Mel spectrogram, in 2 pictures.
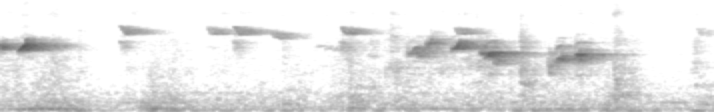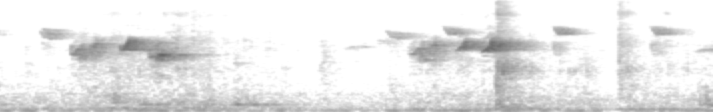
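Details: Sooty-headed bulbul singing briskly, for attracting other birds: repeated bubbly, slurred phrases against a steady scatter of thin high chips and a soft background hiss.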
